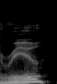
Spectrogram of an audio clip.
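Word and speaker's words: Ru: He asked me for my name, and I said, my name is Rue.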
